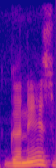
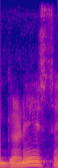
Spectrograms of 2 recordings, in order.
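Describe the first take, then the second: First: गणेश with plain dental N; straight-tongued N in गणेश; everyday mispronunciation. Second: गणेश with retroflex N; curled N in गणेश; correct pronunciation. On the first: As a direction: say गणेश as "ganes". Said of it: "गणेश बोल दिया जाता है". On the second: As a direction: say गणेश as "gaṇes", tongue curled on N. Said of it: "उसका सही वर्तनी गणेश है". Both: Shown as a demonstration.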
